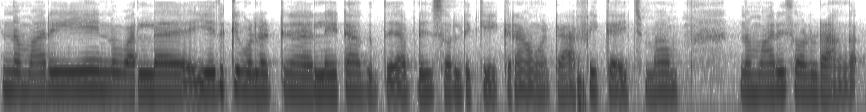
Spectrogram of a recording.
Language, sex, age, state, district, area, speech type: Tamil, female, 18-30, Tamil Nadu, Tiruvallur, urban, spontaneous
